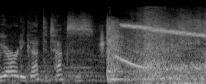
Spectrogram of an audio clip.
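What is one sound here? A man speaks excitedly nearby.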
